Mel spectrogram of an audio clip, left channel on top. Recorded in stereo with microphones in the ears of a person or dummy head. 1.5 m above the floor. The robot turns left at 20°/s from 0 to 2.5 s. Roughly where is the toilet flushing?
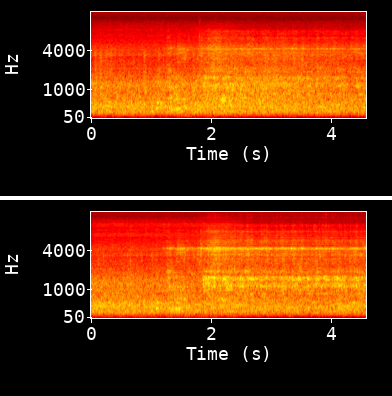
Centre.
